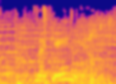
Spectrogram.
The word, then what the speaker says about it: Meganium: meganium meganium meganium meganium whack like geranium yeah or or um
